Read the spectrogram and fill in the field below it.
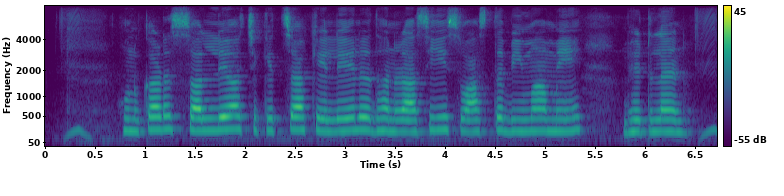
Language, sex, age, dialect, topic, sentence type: Maithili, female, 18-24, Southern/Standard, banking, statement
